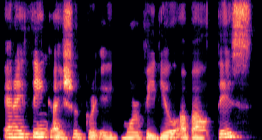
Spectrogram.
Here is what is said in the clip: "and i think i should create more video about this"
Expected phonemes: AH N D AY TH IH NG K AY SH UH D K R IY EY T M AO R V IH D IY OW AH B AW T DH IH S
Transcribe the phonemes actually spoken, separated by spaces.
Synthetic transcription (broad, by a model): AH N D AY TH IH NG K AY SH UH D K R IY EY T M AO R V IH D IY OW AH B AW T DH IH S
